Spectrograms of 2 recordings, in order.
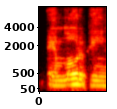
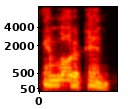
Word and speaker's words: amlodipine: Well, amlodipine is the proper pronunciation according to the pharmacy. And AI was coming in as amlodipine. Oh. So not a huge difference, but enough to make us do it over again and get it right.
